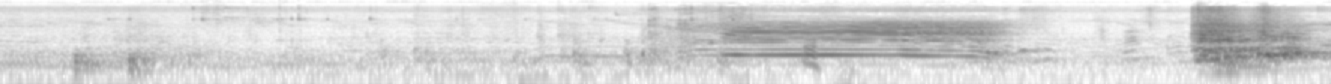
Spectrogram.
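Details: Karapan sapi racing bull from Madura island, East Java, Indonesia, a new bull of team Ser Naser from team Door to Door, filmed during Ramadan. A single long harmonic moo lasting about two seconds, steady then falling slightly, with a knock and voices nearby.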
